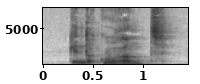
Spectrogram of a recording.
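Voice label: "kindercourant", Dutch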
